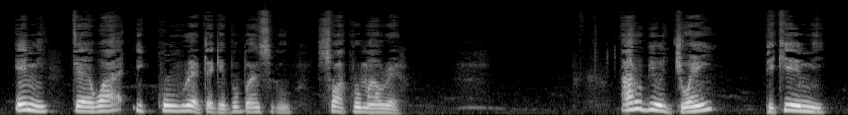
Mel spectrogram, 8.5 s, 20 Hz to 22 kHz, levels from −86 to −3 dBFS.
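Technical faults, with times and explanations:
throughout: transcoding between lossy codecs. The speech carries two layers of coding damage at once: the smeared, slightly metallic texture of a low-rate codec with band replication, and a second set of quantisation artefacts on top. Content stops at about 14.9 kHz. The likely cause is an HE-AAC encode at around 20 kbit/s later re-encoded to WMA at 96 kbit/s. The second encoder spends its bits preserving the first one's artefacts, so the higher rate recovers nothing.
2.65 to 2.67 s: chunks out of order. A short block of audio, about 10.7 ms long, plays one block later than it should, swapping places with its neighbour. No audio is lost, but the waveform is cut at three hard joins instead of flowing continuously. These discontinuities produce a brief stutter, a momentary jumble in the speech rather than a gap.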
